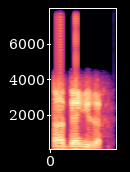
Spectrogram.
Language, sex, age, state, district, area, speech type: Tamil, male, 45-60, Tamil Nadu, Madurai, rural, conversation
